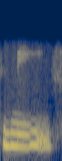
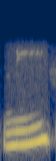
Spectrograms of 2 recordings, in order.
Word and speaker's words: Niamh: l d and then neave is spelt n i a m h so the m and the h in the irish language when they come together they pronounce the v so biofuels with me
